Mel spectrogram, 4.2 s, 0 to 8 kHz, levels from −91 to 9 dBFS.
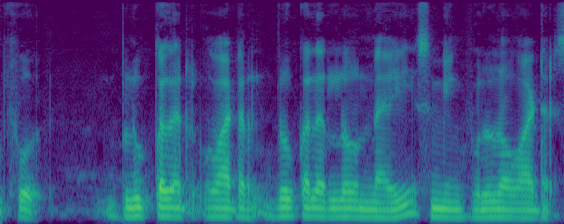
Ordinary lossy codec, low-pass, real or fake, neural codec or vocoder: none; none; fake; codec, 16 kHz, 2 kbps, FreqCodec, larger model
